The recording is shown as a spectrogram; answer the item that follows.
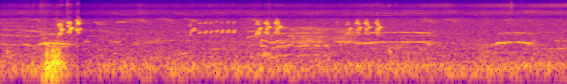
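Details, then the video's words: Yellow-vented bulbul song used to draw replies from other bulbuls. Four short bubbly chattering phrases repeated every second or so, with one low thump near the start and constant hiss. "SUARA TRUCUKAN INI BIKIN TRUCUK PAUD DAN OMBYOKAN LANGSUNG NYAUT"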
